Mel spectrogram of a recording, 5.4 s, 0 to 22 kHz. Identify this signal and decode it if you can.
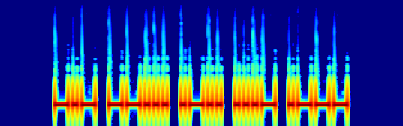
Morse code, heard as a keyed tone, about 19 wpm, 700 Hz. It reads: K7LVJ
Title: Call Signs - 20wpm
